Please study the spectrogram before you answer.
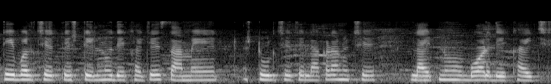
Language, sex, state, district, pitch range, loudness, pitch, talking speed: Gujarati, female, Gujarat, Gandhinagar, 200-220 Hz, -15 LUFS, 210 Hz, 195 wpm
